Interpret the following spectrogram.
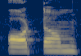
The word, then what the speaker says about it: autumn: यहां पर rule one हो गया कि जब शब्द एम एन पर समाप्त होता है तो एन का उच्चारण नहीं होता।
